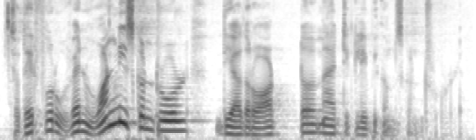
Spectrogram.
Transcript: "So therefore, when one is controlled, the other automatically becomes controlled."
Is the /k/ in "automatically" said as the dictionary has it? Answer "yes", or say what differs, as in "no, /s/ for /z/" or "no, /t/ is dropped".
yes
